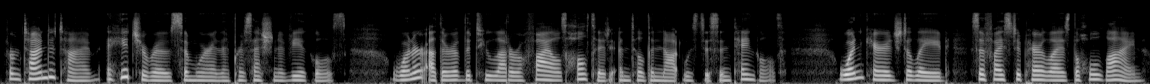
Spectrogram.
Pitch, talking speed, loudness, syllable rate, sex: 200 Hz, 190 wpm, -20 LUFS, 6.4 syllables/s, female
